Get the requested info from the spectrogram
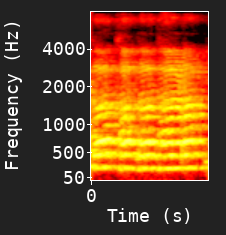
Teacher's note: क, ख, ग, घ, ड़, ये कंठ से उच्चारित होता है, इसलिए इसको कंठस्थ कहते हैं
